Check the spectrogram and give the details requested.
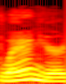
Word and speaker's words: lanyard: disjointed lanyard contraption or lanyard because apparently it's pronounced lanyard even though it's spelled land yard but go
